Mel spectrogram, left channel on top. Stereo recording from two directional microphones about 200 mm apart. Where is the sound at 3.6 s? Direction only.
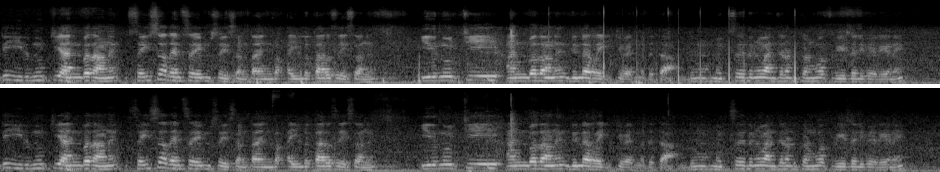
15° right (ahead or behind).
